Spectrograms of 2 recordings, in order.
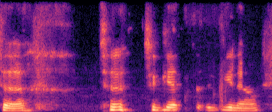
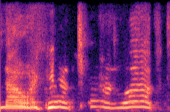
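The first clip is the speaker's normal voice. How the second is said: put-on shrill screaming screech, very high; 14 semitones higher than usual. Telling how their day started, reenacting screaming at the GPS. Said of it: "So I'm screaming at my GPS".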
